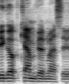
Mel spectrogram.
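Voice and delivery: ordinary talk, nothing marked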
